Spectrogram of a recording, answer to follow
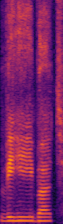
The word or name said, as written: vyhýbať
